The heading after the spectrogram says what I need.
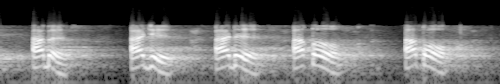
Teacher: ये आवाज का जुम्बिश होकर पलटना, जुम्बिश और हरकत, ये कलकला के खास बाने हैं, सही ना। जब इसकी अदायगी होती है तो मखरज में जुम्बिश ही होती है, जुम्बिश ही होती है, हरकत सी होती है, जिसकी वजह से आवाज लौटती भी आती है।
